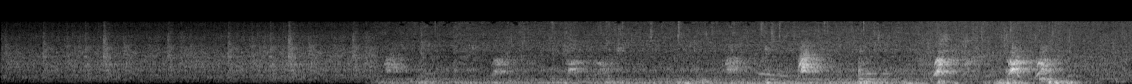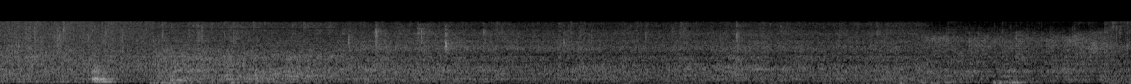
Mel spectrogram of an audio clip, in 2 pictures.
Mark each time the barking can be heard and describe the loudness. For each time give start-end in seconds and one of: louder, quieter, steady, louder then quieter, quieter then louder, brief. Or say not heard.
3.6-10.8 louder.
